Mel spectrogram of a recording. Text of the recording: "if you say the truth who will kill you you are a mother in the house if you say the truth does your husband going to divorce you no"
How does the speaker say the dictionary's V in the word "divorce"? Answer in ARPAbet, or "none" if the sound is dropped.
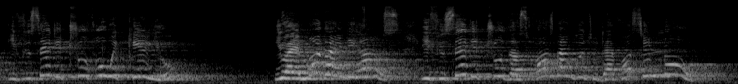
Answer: F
